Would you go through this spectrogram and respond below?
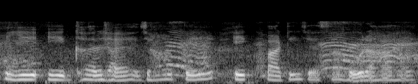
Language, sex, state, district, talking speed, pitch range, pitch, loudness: Hindi, female, Bihar, West Champaran, 170 wpm, 210-230 Hz, 220 Hz, -16 LUFS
